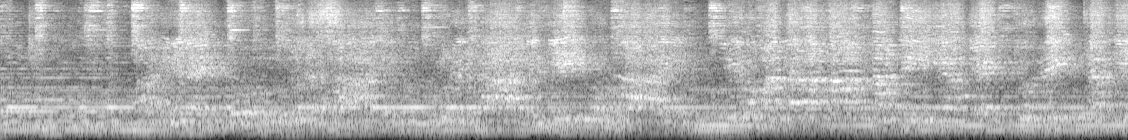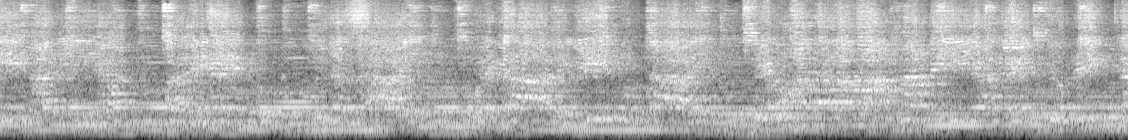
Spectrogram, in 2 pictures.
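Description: Amateur mixed choir of men and women singing a Christmas song over a recorded backing track, the voices coming in about a second in.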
